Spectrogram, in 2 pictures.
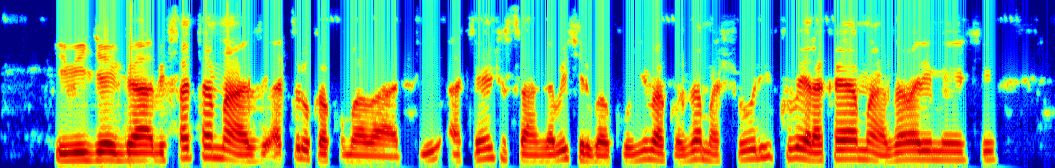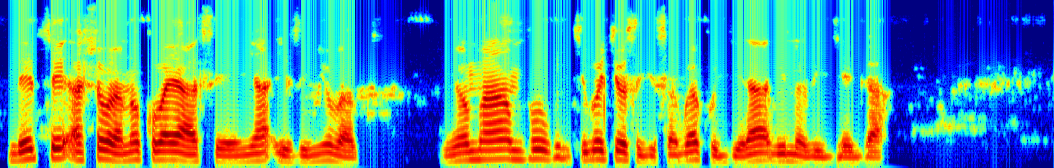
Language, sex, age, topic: Kinyarwanda, male, 18-24, education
